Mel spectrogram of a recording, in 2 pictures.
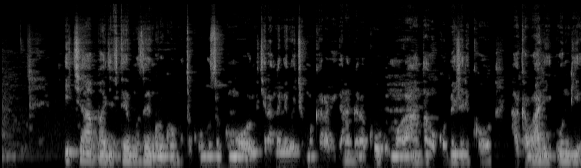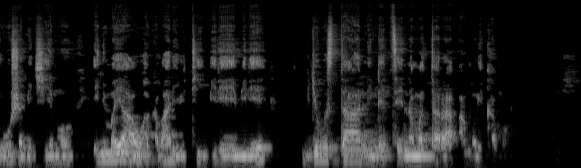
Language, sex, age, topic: Kinyarwanda, male, 18-24, government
